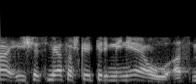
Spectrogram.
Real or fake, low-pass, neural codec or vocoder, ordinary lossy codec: real; 3.6 kHz; none; Opus, 24 kbps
